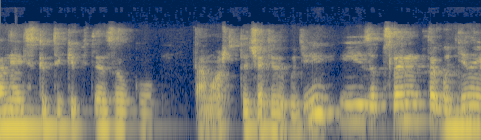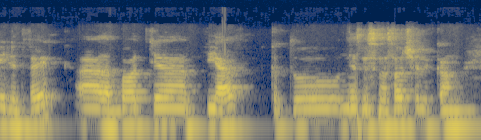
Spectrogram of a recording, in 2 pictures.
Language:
Bulgarian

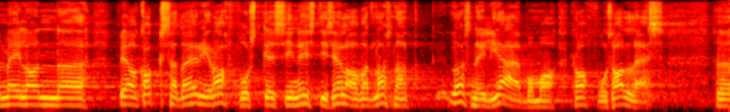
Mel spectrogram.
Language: Estonian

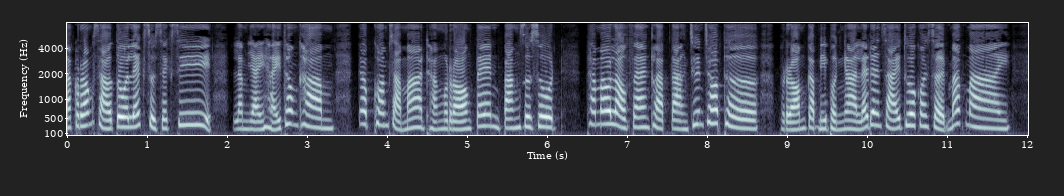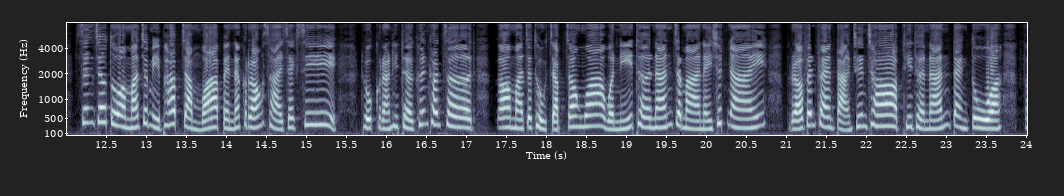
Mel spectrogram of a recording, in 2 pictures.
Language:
Thai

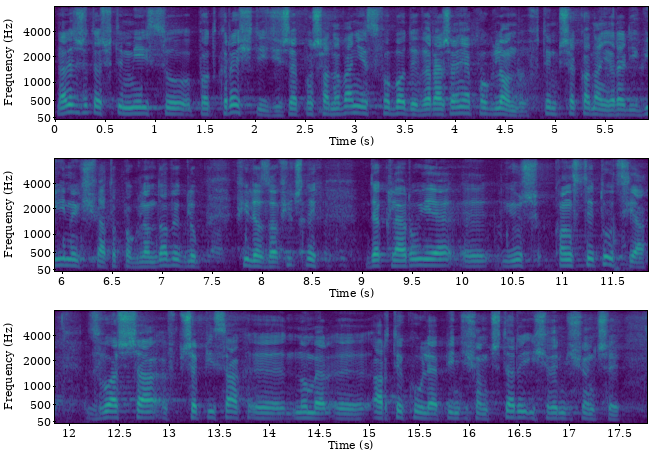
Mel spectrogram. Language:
Polish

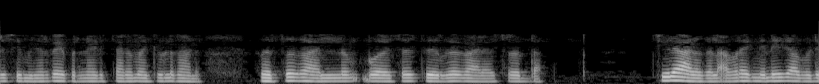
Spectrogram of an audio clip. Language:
Malayalam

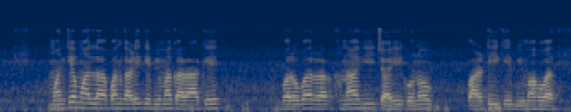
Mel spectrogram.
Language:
Chhattisgarhi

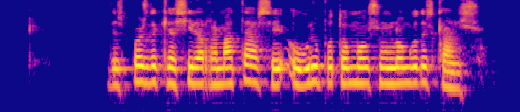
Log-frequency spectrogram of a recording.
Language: Galician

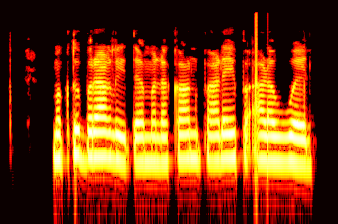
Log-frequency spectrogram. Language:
Pashto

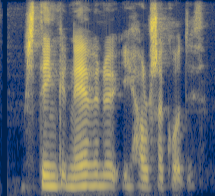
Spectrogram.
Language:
Icelandic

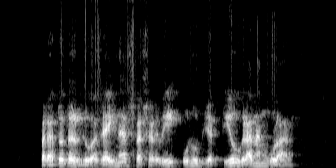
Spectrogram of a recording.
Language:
Catalan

